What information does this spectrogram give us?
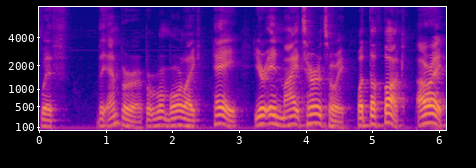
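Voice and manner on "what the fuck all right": ordinary delivery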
